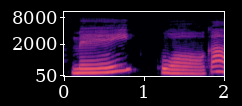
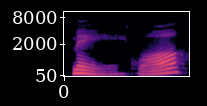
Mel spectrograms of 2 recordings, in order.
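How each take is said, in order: First: The first syllable dips fully, then rises again. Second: The first syllable stays low, flowing into the next. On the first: The speaker calls it wrong. "메이궈가 아니라" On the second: The speaker calls it right. "삼성은 내려주고 그 연이어서 그 다음 발음의 성조를 이렇게 이어서 말하면 됩니다"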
